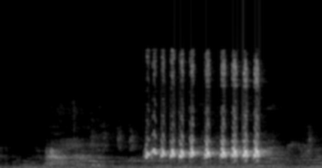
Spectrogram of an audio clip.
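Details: Sooty-headed bulbul female, in breeding condition, calling to a male: a soft low murmur at first, then a quick burst of about ten sharp, ringing notes in an even series.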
